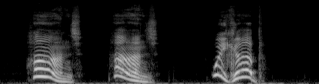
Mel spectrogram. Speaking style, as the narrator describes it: she cried

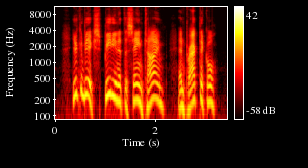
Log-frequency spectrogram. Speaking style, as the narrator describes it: Womble said sharply

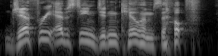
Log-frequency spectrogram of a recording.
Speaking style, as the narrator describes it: the tuna melt screamed

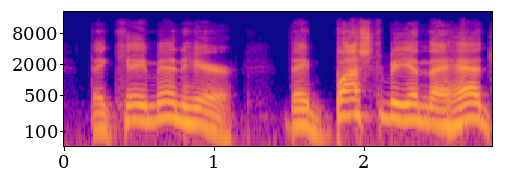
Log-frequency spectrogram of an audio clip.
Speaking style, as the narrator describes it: cried while wiping blood away from her face

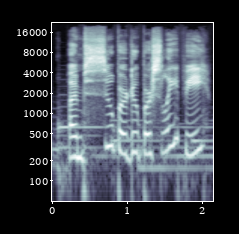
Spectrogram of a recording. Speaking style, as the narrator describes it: Papa Bear said as he covered his mouth while he yawned

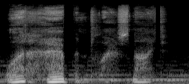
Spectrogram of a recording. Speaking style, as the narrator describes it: Jack mumbled under his breath

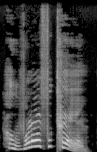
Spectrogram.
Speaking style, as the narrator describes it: cried Kenneth

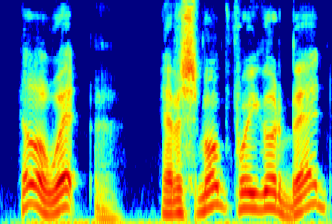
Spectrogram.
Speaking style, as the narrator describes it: I asked cheerfully

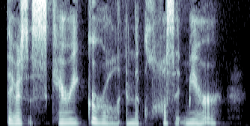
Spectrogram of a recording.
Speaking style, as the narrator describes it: she whimpered

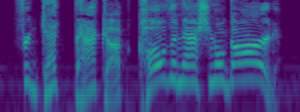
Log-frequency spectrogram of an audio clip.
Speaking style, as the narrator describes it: I shouted

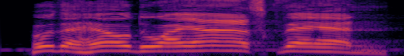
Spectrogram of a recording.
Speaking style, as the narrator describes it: I shout

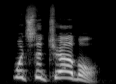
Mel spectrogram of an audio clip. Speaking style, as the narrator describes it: a woman cried

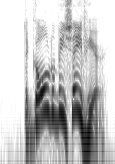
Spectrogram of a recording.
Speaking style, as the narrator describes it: cried one

